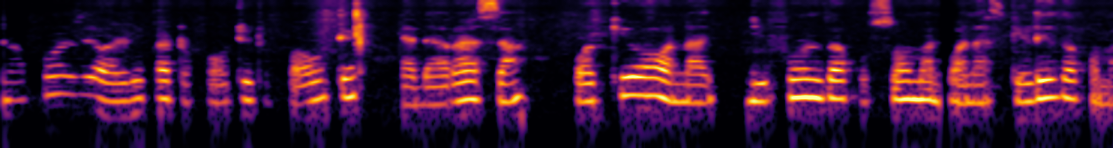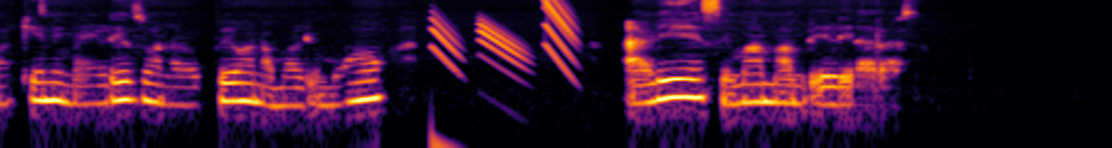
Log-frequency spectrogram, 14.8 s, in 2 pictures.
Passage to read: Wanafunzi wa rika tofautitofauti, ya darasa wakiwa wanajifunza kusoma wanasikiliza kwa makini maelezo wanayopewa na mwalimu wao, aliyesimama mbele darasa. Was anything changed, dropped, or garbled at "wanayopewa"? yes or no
no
